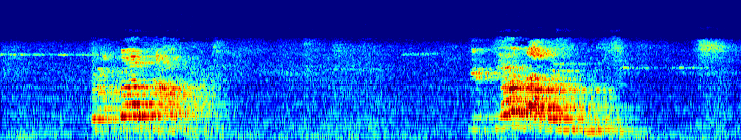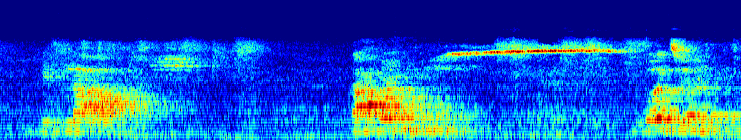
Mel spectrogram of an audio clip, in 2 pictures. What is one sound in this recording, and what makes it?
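A young woman speaks clearly in short phrases.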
